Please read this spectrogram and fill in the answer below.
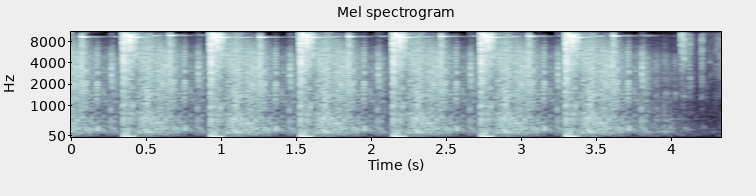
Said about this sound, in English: They'll start to add a clicking sound as the gun shoots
